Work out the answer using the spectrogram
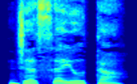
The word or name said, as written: ಜಸಯುತ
